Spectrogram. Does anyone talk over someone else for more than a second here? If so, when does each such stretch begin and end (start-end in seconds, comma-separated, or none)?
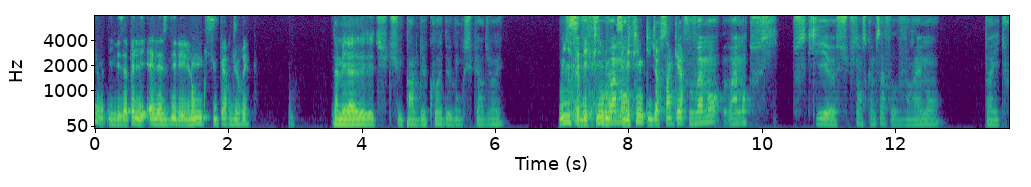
7.0-8.2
